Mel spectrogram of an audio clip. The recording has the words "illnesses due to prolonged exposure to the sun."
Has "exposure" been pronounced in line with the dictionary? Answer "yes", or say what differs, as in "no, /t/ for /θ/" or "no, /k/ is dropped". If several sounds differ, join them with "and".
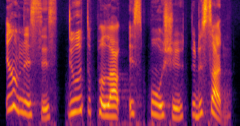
no, /k/ is dropped and /ʃ/ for /ʒ/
